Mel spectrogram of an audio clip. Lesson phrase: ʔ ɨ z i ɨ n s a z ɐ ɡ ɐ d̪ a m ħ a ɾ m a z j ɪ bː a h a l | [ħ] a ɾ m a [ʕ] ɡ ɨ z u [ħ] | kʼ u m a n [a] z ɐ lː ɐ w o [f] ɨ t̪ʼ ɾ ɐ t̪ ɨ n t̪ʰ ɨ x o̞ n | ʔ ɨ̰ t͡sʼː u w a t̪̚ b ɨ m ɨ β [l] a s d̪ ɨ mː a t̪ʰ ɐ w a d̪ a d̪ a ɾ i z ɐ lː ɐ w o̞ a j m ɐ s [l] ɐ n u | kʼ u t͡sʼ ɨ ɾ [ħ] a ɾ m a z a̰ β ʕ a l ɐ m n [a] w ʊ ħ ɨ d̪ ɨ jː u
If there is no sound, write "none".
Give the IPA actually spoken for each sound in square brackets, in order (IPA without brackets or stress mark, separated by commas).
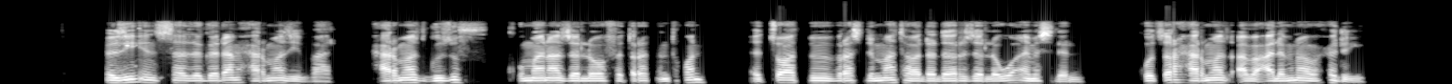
ħ, z, f, a, f, ɾ, l, ħ, a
